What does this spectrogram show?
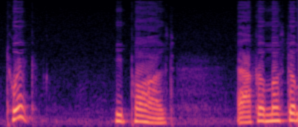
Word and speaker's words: Twick: Only she saw 2IC and pronounced it Twick."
